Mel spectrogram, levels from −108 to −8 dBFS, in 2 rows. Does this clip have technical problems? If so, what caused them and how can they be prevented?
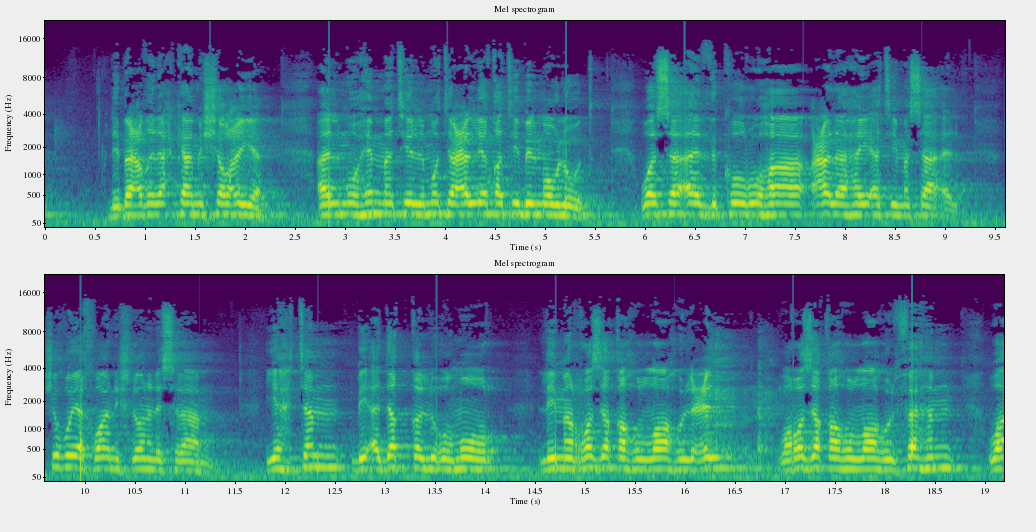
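Yes. Regular clicks every 1.19 s from 0.46 to 18.27 s are likely clock drift buffer slips. Two unsynchronised clocks drift until a small block of samples is dropped or repeated. The strict, even spacing distinguishes them from random dropouts. Locking both devices to one shared word clock prevents this.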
